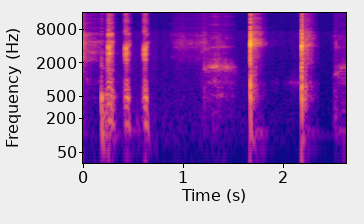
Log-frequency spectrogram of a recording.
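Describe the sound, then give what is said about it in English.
Two sharp, loud hand claps land about half a second apart, following a quick run of three lighter smacks and a brief murmur of voice in between. “And until next time, boys, I guess that's two claps and a Ric Flair, and let's go Blue Jays.”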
